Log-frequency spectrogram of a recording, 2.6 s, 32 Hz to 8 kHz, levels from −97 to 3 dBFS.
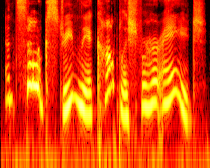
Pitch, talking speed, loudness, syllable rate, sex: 285 Hz, 160 wpm, -16 LUFS, 6.0 syllables/s, female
